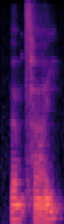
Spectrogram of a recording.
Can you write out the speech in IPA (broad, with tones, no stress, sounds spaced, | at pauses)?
ɐ˨ m t͡sʰ aː˨˥ j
